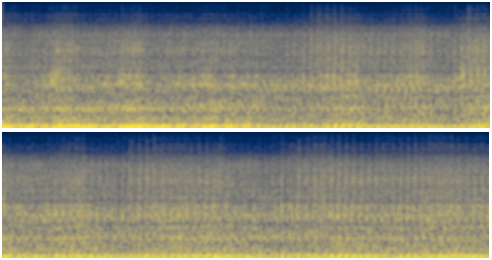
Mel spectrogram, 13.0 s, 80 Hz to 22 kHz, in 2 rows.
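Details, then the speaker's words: 1962 Lansing Bagnall Perkins diesel forklift on test drive idles then revs itself up unprompted, rising and wavering before settling; air getting into fuel supply suspected after moving the fuel can lower, not confirmed. "It should use some of that diesel. Oh, no, it's revving itself up again."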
